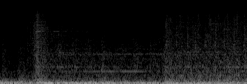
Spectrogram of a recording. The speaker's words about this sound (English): Okay. Master Chief. Nice explosion. Looks like from the game.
